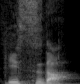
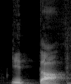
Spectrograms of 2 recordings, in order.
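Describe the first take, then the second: First: An extra sseu syllable follows the first syllable. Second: The first syllable closes with a clipped stop. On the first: The speaker calls it wrong. "설마" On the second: The speaker calls it right. "디귿으로 발음됩니다"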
